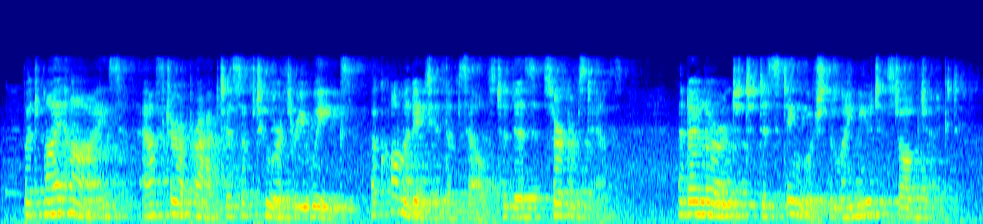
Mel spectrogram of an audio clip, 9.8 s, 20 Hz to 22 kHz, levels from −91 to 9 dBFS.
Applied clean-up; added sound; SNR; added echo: none; Traffic noise, roadway noise; 20 dB; reverberation time 1.0 s.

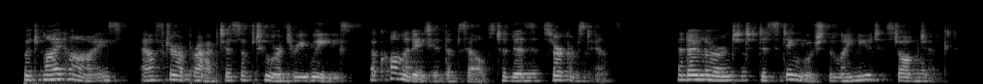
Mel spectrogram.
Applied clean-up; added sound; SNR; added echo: neural mask model DeepFilterNet 3.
